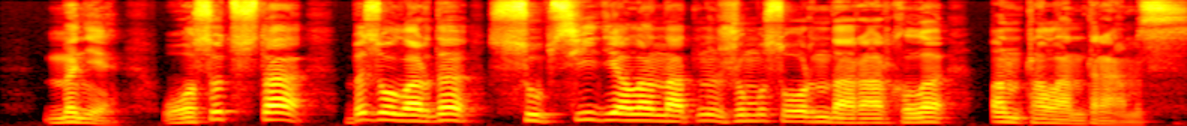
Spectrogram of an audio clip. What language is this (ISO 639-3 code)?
kaz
